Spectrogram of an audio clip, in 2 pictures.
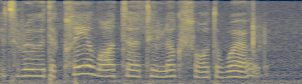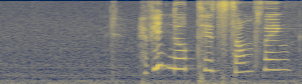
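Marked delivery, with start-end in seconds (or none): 5.6-7.4 excited. A narrator's reading. Tick noticing strange surroundings.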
